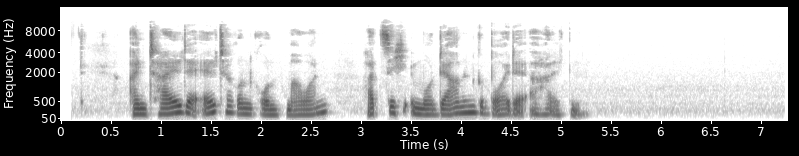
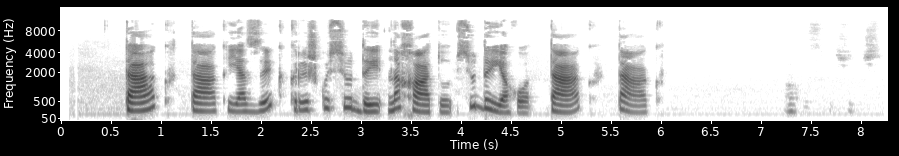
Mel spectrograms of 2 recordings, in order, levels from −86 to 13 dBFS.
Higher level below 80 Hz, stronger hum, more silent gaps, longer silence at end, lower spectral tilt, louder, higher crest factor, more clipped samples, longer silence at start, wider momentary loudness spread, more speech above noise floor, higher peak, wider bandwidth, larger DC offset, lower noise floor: first, -70 dBFS vs -78 dBFS; neither; neither; first, 2.05 s vs 0.95 s; first, -5 dB/octave vs -3.5 dB/octave; second, -27 LUFS vs -22 LUFS; about the same, 20 dB vs 24 dB; neither; second, 0.2 s vs 0.65 s; second, 12 LU vs 15 LU; second, 38 dB vs 53 dB; second, -8 dBFS vs 0 dBFS; about the same, 11 kHz vs 11.5 kHz; neither; second, -64 dBFS vs -75 dBFS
